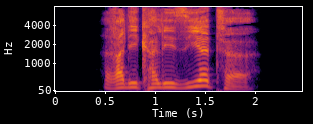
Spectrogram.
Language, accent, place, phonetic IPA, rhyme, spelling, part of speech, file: German, Germany, Berlin, [ʁadikaliˈziːɐ̯tə], -iːɐ̯tə, radikalisierte, adjective / verb, De-radikalisierte.ogg
- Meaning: inflection of radikalisieren: 1. first/third-person singular preterite 2. first/third-person singular subjunctive II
